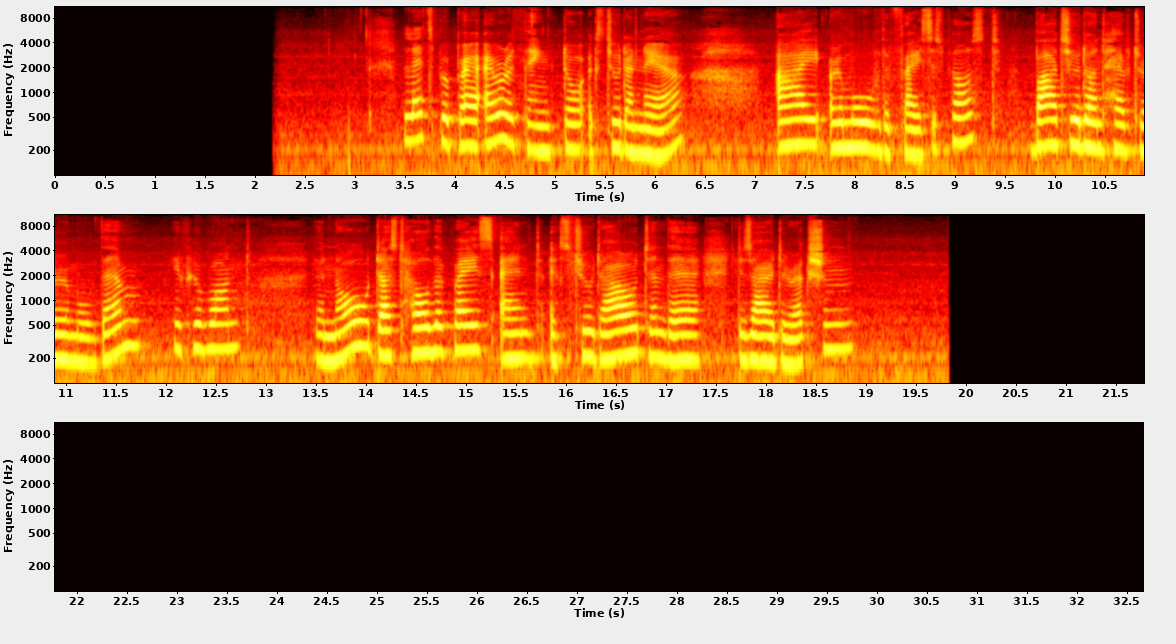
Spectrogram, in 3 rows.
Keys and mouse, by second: 5.0 middle click, 5.6 middle click, 8.3 x, 9.5-10.9 middle drag, 13.3 alt+shift+click, 16.0 click, 22.7 click, 24.4 super+z, 26.9 click, 28.1 shift+click, 28.7 x, 31.6 click.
